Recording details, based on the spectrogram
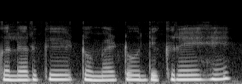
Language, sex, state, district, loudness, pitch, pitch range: Hindi, female, Chhattisgarh, Sukma, -13 LUFS, 220 Hz, 210-225 Hz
